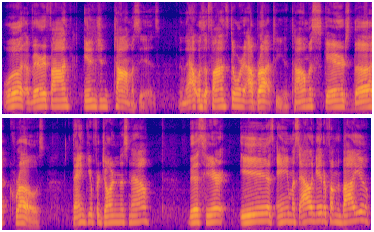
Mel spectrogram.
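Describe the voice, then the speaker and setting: Man, children's storybook narrator, playful asides, slow, bright. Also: on the high side. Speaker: storybook reader.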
